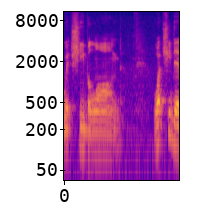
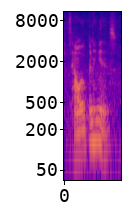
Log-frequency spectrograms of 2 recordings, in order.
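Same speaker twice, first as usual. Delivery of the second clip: ordinary delivery, nothing marked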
